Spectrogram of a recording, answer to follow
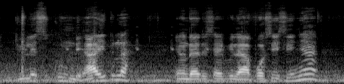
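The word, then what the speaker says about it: Jules Koundé: Itu bacanya Jules Kounde.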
